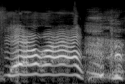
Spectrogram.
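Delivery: mock very high, drawn-out, panicked screaming cry. Recounting failing to save Flora, retelling a scream. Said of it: "I screamed at the top of my lungs".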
